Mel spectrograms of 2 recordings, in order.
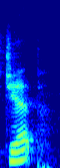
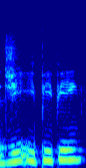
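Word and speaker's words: Gepp: you live near Vedette, I think it's Jep, is how you say it, the G-E-P-P, Gep or Jep, on Highway 412, you need to be sheltered.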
